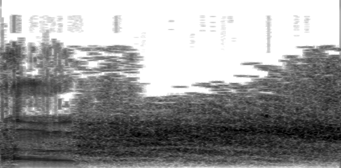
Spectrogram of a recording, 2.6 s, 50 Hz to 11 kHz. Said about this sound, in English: Four-ship Thunderbird formation just flew right over our heads here. They're just about over show center right now. They're smoking. At about 500.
